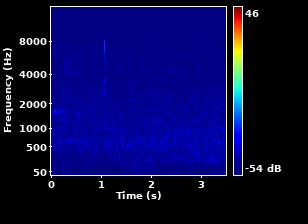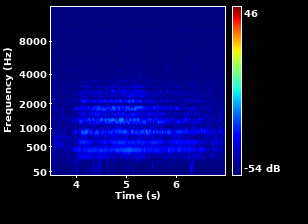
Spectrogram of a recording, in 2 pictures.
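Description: Diesel locomotive's multi-tone air horn: one long blast about four seconds in, several steady pitches sounding together as a chord for about three seconds as the train approaches.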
